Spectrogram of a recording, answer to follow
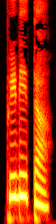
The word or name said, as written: ಪುಟಿತ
